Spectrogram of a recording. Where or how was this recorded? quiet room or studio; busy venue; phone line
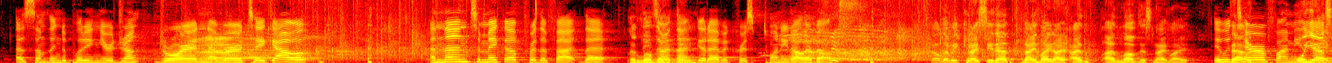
busy venue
